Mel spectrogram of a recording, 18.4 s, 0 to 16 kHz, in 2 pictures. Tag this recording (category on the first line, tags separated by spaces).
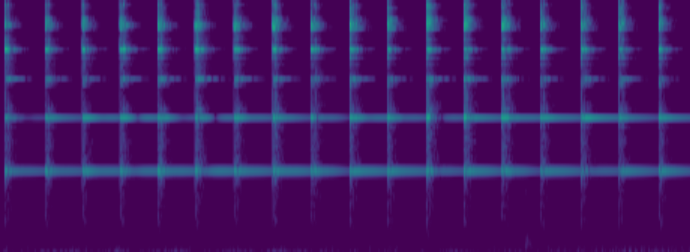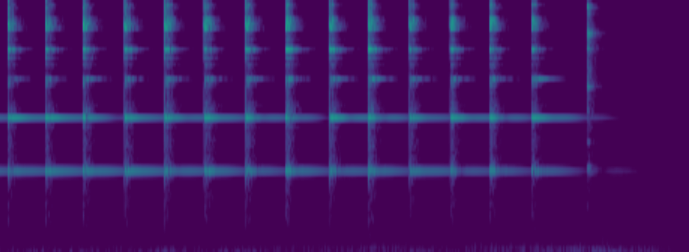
Sound effects > Other
applause cling clinging FR-AV2 glass individual indoor NT5 person Rode single solo-crowd stemware Tascam wine-glass XY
